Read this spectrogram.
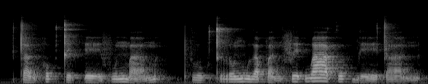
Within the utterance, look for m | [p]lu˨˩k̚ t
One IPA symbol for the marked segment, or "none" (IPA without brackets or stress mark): pʰ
